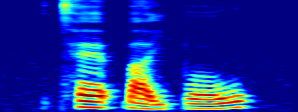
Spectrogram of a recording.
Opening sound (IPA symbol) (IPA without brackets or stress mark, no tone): t̪ʰ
